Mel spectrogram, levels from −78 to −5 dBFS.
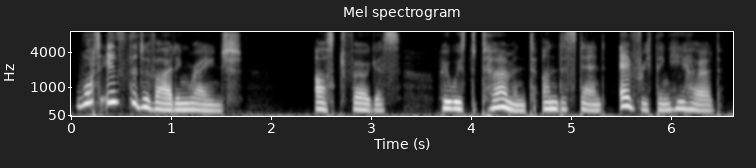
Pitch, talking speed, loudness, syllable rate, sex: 205 Hz, 135 wpm, -18 LUFS, 5.4 syllables/s, female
